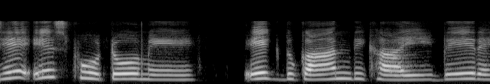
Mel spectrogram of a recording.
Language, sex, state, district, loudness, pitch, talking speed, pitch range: Hindi, female, Madhya Pradesh, Umaria, -17 LUFS, 250 Hz, 100 wpm, 225-265 Hz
